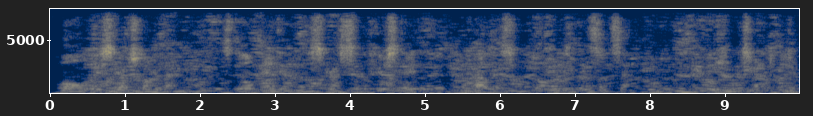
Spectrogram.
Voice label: male synth conv 1m; SASSEC07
